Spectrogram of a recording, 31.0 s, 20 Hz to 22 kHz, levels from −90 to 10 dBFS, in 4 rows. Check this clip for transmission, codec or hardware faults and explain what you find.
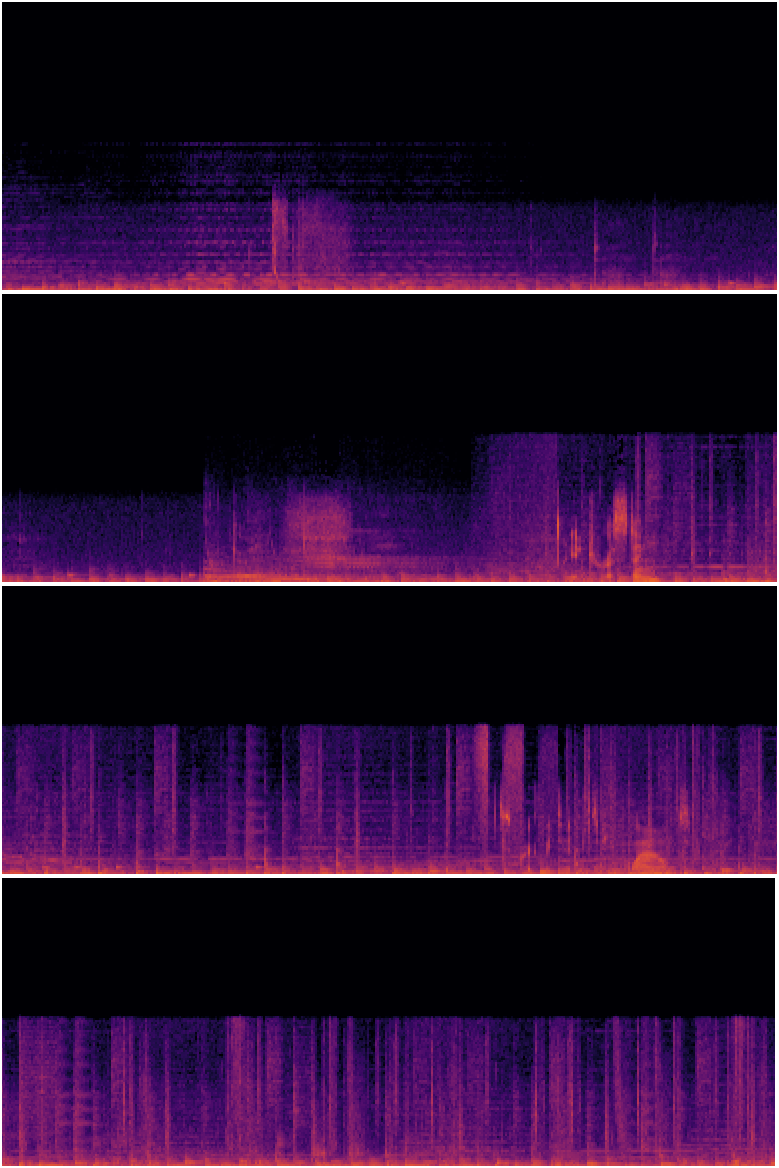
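No transmission, codec or hardware faults detected anywhere in the clip.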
